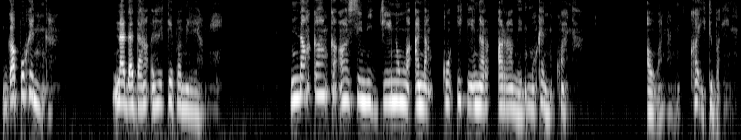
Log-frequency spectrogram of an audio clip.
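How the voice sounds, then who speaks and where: A woman's voice: mid-range voice, animated, measured pace, long pauses, husky, dry recording, clean studio sound. An actress playing an indignant, confrontational mother facing her rival in an Ilocano radio drama, with an Ilocano accent and accusing delivery. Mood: indignant, scornful.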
